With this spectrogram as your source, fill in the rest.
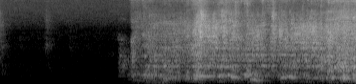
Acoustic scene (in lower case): restroom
